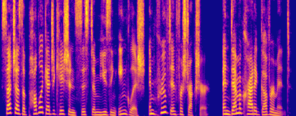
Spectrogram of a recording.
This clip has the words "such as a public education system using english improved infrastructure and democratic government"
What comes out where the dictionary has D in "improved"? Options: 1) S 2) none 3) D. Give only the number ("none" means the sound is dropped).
3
